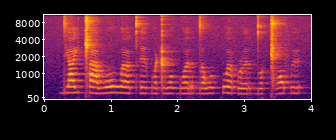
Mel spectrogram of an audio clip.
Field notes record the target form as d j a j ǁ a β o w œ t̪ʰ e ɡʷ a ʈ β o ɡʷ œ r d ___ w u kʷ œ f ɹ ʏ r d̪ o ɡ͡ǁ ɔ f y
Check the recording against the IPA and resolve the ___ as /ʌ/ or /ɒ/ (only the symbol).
ʌ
